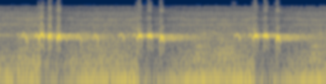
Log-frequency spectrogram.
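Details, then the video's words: Yellow-vented bulbul lure song of the ngalas ropel style; three short clusters of quick bright chirps about once a second over soft low rumble. "Trucukan GACOR ngalas ROPEL PANJANG suara alam AMPUH buat pancingan"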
